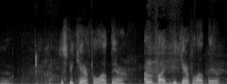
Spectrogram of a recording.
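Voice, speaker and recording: A man's voice: fairly high pitch, normal speed, a little mellow, slight background noise, poor audio. A man playing in a tabletop game, laid-back and hesitant in his replies. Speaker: player.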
